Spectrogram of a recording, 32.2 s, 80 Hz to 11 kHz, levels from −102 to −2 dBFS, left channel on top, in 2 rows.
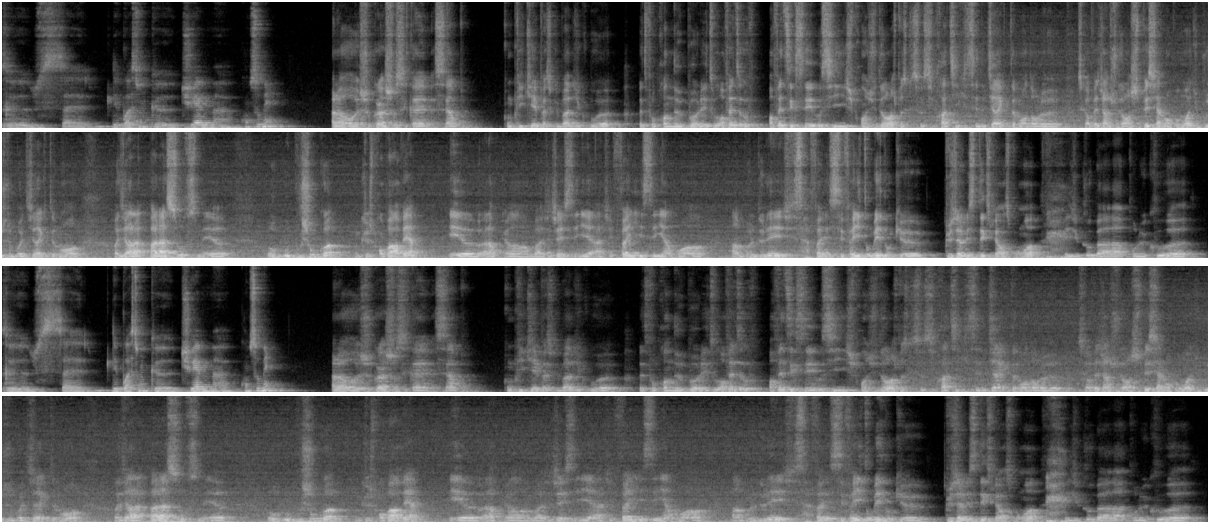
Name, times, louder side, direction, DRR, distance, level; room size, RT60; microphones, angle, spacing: voice 1, 0.0-3.6 30.0-30.3, right 3 dB, 85° right, 5 dB, 0.4 m, -31 dB
voice 2, 4.4-6.2 6.7-8.1 8.5-21.6 22.0-25.6 25.8-29.9 30.2-31.9, left 2 dB, 35° left, 3 dB, 0.3 m, -26 dB
sound 1, 12.1-27.4, equal, 40° right, 0.9 m, -36 dB
2.9 x 2.3 x 2.3 m, 0.65 s
head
